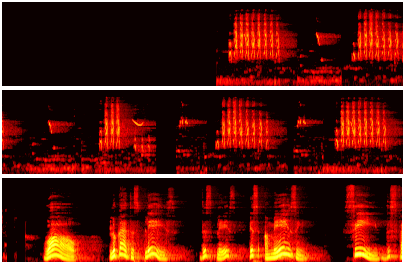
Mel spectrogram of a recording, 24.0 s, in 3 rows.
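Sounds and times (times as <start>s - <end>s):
birds singing trills: 4.4s - 16.1s.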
